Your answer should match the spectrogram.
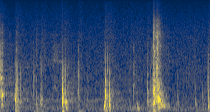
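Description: Footsteps on a wooden staircase and a door, a series of separate knocks and treads with one louder thud about three seconds in.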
